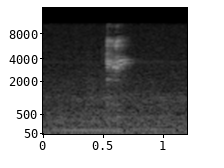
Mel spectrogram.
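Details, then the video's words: A 10-year-old pet African grey parrot imitating a sound effect: one short, high, bright electronic-like beep lasting about a quarter second, in a quiet indoor room. "African Grey Talking/Sound Effects"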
